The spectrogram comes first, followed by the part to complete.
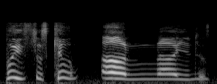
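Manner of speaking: high-pitched desperate plea; high pleading. Real, not acted. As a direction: squeal it out begging. Pleading then dismay.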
